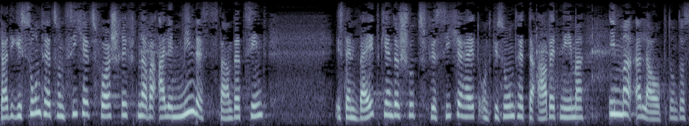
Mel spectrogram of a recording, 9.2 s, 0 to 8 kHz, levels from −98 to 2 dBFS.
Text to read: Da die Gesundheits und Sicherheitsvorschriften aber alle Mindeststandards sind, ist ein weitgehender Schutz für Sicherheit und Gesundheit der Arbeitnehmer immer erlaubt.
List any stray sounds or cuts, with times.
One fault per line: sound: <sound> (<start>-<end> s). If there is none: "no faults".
no faults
